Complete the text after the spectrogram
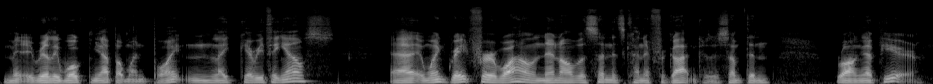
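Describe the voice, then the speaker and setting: Brief: fifties man, deep voice, dry close sound, halting confessional vlogger. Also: no room sound. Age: 50s. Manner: halting, reflective, frequent restarts. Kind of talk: candid personal vlog.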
